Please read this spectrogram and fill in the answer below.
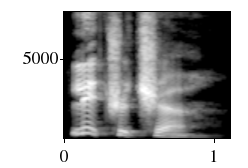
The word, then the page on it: literature: British English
